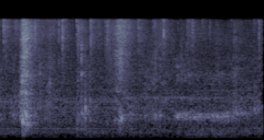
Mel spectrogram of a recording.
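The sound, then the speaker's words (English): Two dogs, Noah and Mr. Cleaver, growl at each other in a few short rough bursts, then one drawn-out steady growl near the end; Mr. Cleaver's growl is lower. Fairly quiet, with no one talking. “But he's doing it too. They're growling at each other.”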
